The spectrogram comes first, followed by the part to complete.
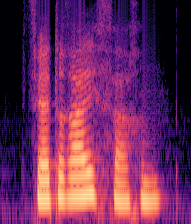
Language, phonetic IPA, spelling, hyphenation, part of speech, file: German, [fɛɐ̯ˈdʁaɪ̯faχn̩], verdreifachen, ver‧drei‧fa‧chen, verb, De-verdreifachen.ogg
- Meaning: 1. to triple (to multiply by three) 2. to triple (to become three times as large)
